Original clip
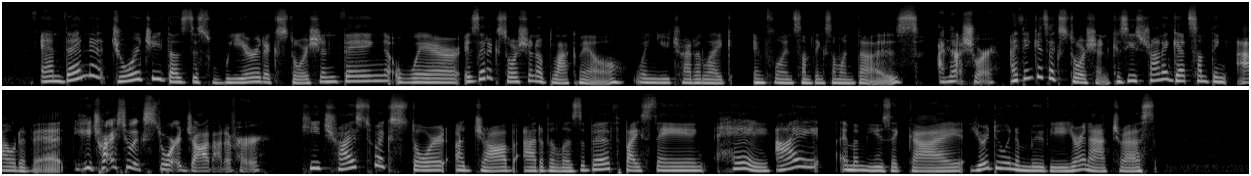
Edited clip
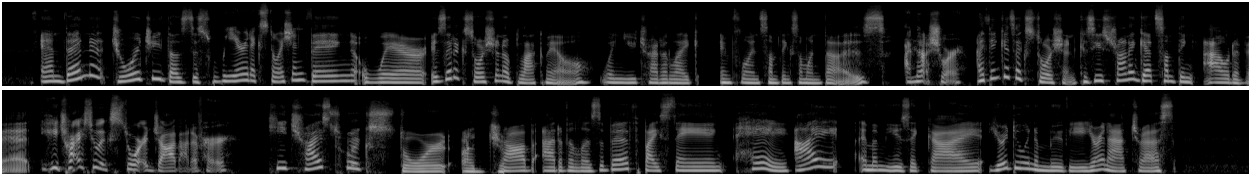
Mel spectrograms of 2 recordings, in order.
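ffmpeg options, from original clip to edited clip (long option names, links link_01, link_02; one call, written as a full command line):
ffmpeg -i in.wav -filter_complex "[0:a]asplit=5[link_01][link_02][link_03][link_04][link_05];[link_01]atrim=end=2.124[link_06];[link_02]atrim=start=2.12:end=3.38,asetpts=PTS-STARTPTS,asetrate=59976,aresample=44100,atrim=end_sample=40857,asetpts=PTS-STARTPTS[link_07];[link_03]atrim=start=3.376:end=16.084[link_08];[link_04]atrim=start=16.08:end=17.3,asetpts=PTS-STARTPTS,asetrate=30870,aresample=44100[link_09];[link_05]atrim=start=17.296[link_10];[link_06][link_07]acrossfade=duration=0.004:curve1=hsin:curve2=hsin[link_11];[link_11][link_08]acrossfade=duration=0.004:curve1=hsin:curve2=hsin[link_12];[link_12][link_09]acrossfade=duration=0.004:curve1=hsin:curve2=hsin[link_13];[link_13][link_10]acrossfade=duration=0.004:curve1=hsin:curve2=hsin" out.wav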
